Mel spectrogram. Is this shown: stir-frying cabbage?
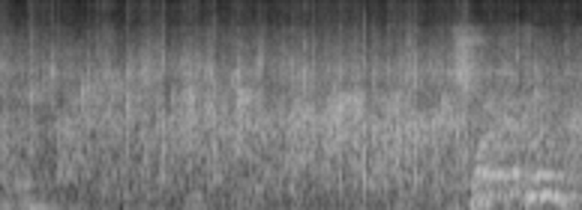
no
